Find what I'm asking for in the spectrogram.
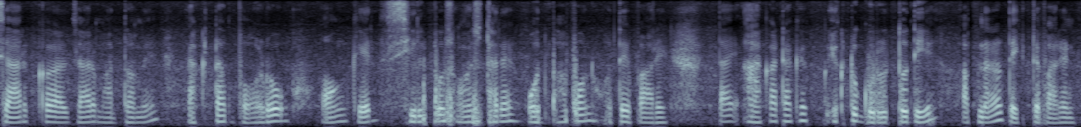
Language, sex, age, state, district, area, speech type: Bengali, male, 18-30, West Bengal, North 24 Parganas, rural, spontaneous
